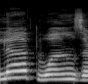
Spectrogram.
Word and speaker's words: loved: Esse E de loved não é pronunciado, tá? E o D você pode, inclusive, usar para ligar no ones. Só que você tem que ir do V direto para o D.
